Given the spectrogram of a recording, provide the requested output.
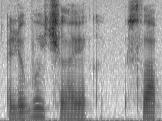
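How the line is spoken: Quiet monk's voice. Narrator (Russian): тихо проговорил монах

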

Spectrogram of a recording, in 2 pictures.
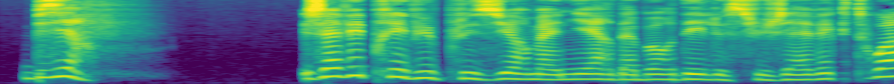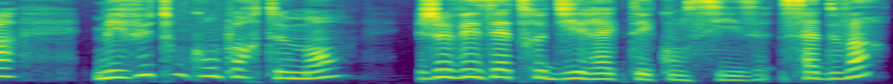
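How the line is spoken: Unflustered, steady. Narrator (French): continuait sans se démonter

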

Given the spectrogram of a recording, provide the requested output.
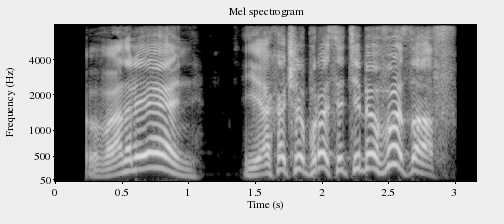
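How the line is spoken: Sudden shout. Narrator (Russian): Внезапно закричал он

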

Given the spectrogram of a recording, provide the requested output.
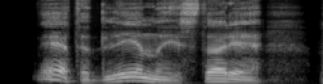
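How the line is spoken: Sighing. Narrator (Russian): вздохнул он

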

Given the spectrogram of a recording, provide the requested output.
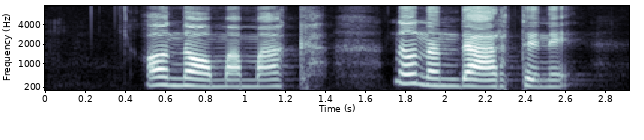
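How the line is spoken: Exclaimed. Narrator (Italian): esclamò Nils

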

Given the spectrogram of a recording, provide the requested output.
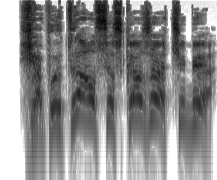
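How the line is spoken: Shouting out. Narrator (Russian): выкрикнул он

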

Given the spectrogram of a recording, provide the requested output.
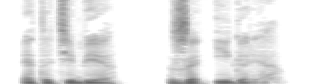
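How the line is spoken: Quiet. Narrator (Russian): тихо сказал Никита

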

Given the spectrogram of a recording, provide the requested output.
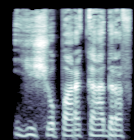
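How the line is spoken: Hinting request with a chuckle. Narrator (Russian): попросил Алекс и, хмыкнув, намекнул

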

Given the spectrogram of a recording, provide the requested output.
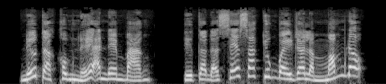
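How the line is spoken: Angry shout. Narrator (Vietnamese): Trí Thâm quát bảo

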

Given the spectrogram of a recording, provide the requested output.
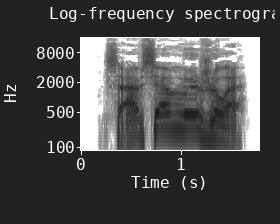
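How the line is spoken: Shouted reply, old man. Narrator (Russian): крикнул дедушка в ответ

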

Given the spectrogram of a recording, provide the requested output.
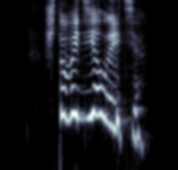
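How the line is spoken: Frightened cry, young woman. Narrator (Russian): Испуганно вскрикнула девушка, не веря, что с ней может случиться что-то настолько страшное

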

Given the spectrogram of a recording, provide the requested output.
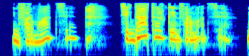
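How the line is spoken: Bitter whisper. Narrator (Russian): горько прошептала

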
